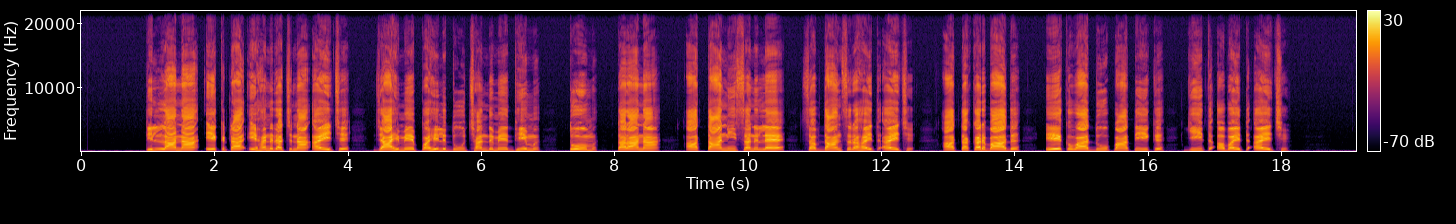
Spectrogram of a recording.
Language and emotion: Maithili, neutral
